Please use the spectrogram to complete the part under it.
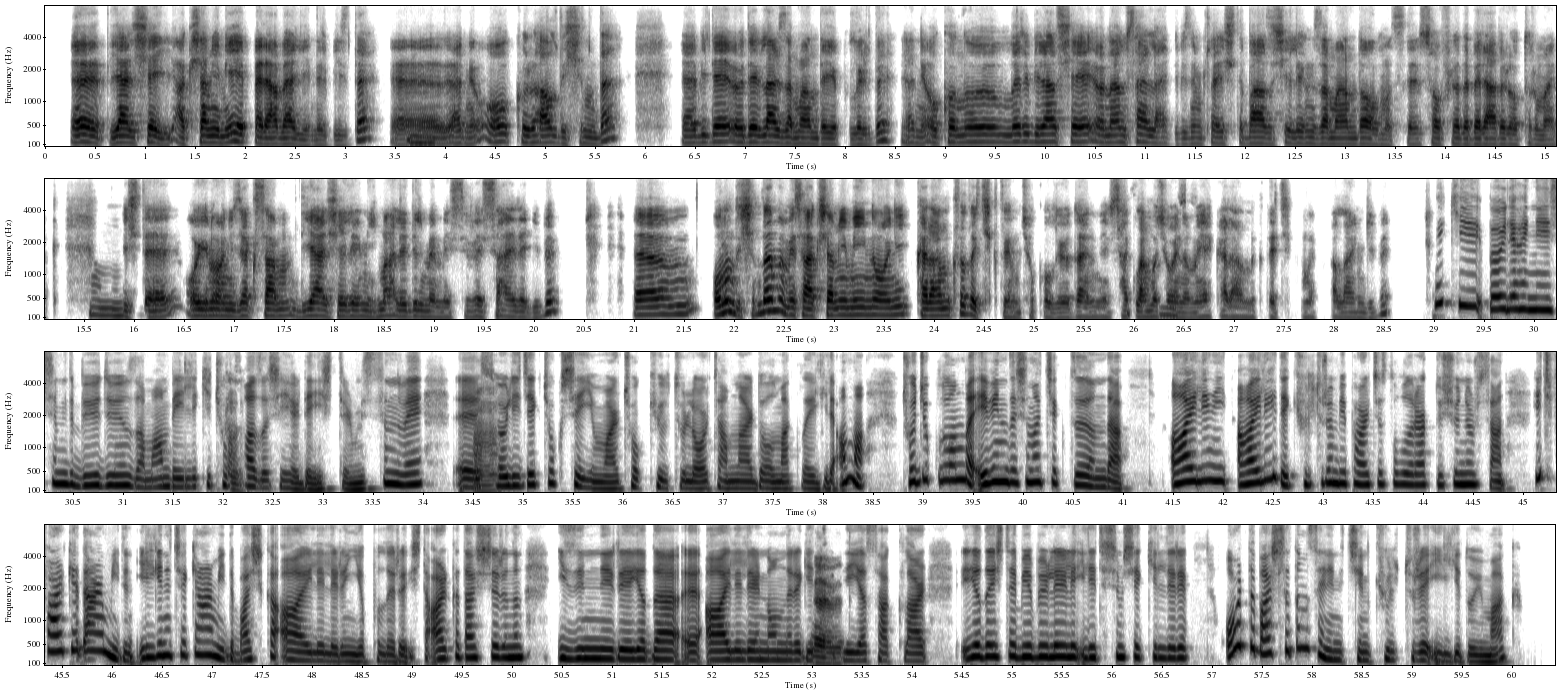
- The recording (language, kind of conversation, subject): Turkish, podcast, Çok kültürlü olmak seni nerede zorladı, nerede güçlendirdi?
- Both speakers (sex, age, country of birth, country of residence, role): female, 45-49, Turkey, Spain, host; male, 40-44, Turkey, Portugal, guest
- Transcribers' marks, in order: unintelligible speech; other background noise; tapping; unintelligible speech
